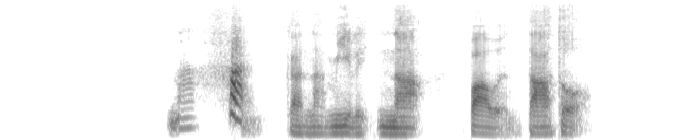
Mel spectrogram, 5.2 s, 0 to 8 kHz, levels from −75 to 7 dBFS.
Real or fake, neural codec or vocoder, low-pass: fake; codec, 16 kHz in and 24 kHz out, 0.4 kbps, LongCat-Audio-Codec, fine tuned four codebook decoder; 7.2 kHz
